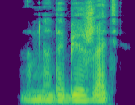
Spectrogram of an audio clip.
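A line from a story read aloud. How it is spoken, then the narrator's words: Whisper. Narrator (Russian): прошептал Владимир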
